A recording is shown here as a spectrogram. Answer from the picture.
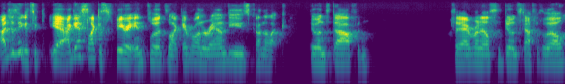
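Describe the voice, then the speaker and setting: With an Australian accent, a woman speaks at a fairly quick pace in a fairly low pitch, a bright, sharp tone, and ordinary pitch variation against a quiet background. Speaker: punk band singer; interviewee. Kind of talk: casual interview. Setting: video call. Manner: animated. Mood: relaxed, laughing. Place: home room. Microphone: video call.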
